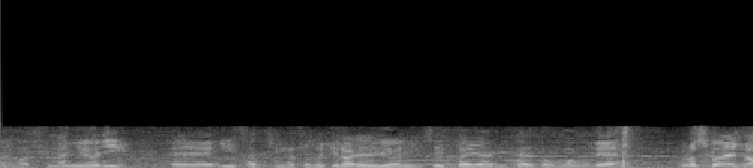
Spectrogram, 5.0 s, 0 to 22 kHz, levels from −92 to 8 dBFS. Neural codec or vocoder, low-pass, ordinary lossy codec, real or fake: codec, 44.1 kHz, 7.8 kbps, Pupu-Codec; 5.4 kHz; AAC, 32 kbps; fake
